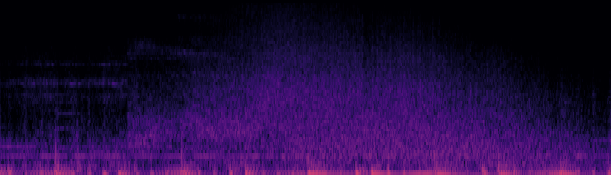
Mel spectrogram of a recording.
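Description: Fighter jet engine noise swelling into a loud rushing sound a little over a second in, strongest in the middle and easing toward the end, as the jet comes in low over the carrier deck.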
